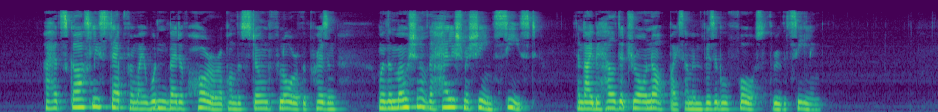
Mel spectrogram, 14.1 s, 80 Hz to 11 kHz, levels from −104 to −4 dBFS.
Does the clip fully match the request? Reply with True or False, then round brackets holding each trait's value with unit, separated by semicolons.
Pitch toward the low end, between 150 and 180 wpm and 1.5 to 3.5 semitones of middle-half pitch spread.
False (190 Hz; 160 wpm; 2.7 semitones)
